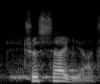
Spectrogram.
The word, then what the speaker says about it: Trisagion: However, the first syllable, as correctly defined, the pronunciation is tris. So it's trisagion, trisagion, not trisagion, trisagion.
